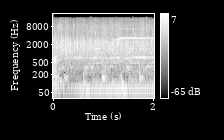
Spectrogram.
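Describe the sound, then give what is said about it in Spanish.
Studio applause on a morning show welcoming guest Carlos Telmo: a dense, steady wash of many hands clapping at an even level for about two seconds, with no clear break or build. “Qué emoción estar aquí, por Qué emoción, un aplauso para Carlos Telmo.”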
